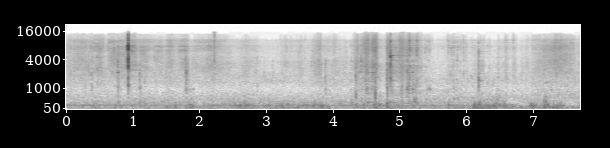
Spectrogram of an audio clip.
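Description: Wind buffeting the microphone over a steady low hum, with a few light clicks.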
